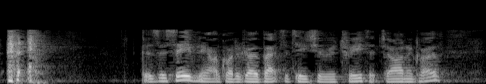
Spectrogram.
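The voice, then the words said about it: Sore, strained throat. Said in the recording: “I have a sore throat”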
